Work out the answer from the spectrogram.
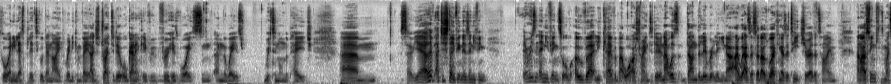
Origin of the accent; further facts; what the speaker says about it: London, United Kingdom; growing up in a Hackney estate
